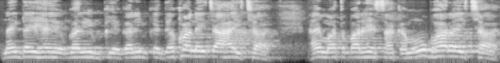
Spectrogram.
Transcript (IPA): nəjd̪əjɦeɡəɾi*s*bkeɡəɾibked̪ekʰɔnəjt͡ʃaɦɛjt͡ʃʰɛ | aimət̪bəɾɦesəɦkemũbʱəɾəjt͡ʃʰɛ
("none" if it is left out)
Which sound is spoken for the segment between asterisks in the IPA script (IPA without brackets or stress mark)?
none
